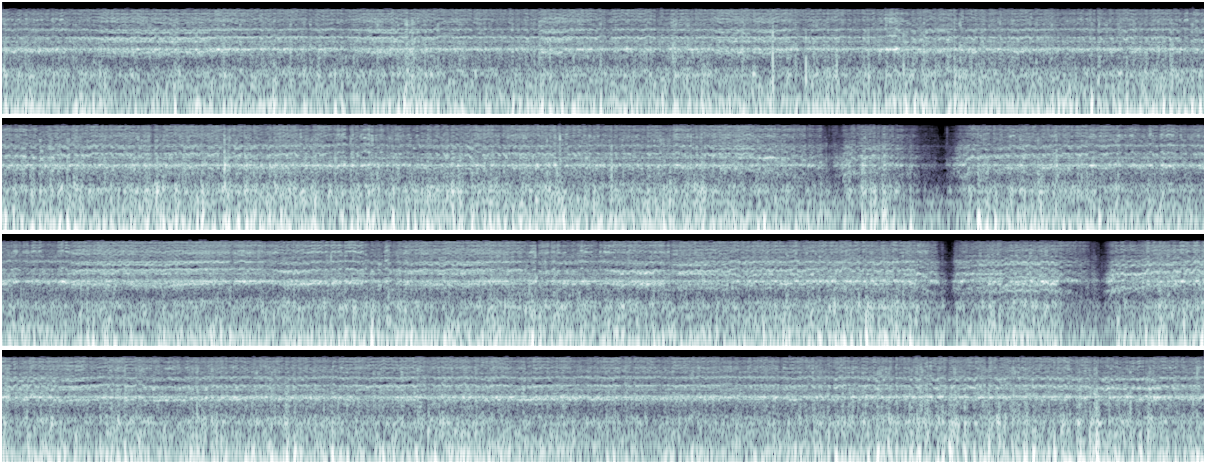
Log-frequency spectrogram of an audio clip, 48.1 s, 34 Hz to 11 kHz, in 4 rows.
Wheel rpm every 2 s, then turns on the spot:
230, 230, 230, 230, 230, 230, 220, 230, 230, 200, 70, 210, 220, 220, 220, 210, 160, 110, 200, 230, 230, 230, 240, 230.
none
